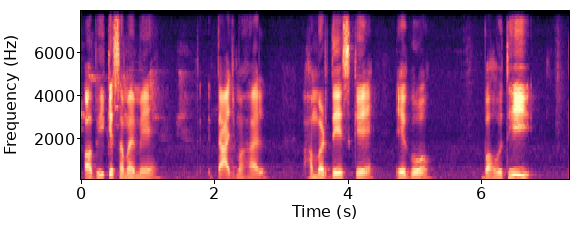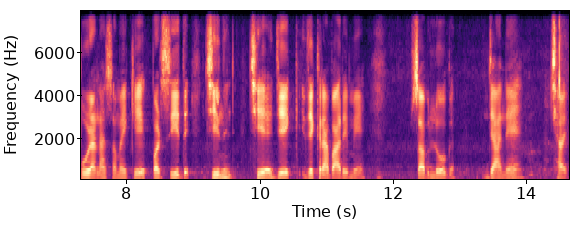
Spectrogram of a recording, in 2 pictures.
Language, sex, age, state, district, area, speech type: Maithili, male, 18-30, Bihar, Purnia, rural, spontaneous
